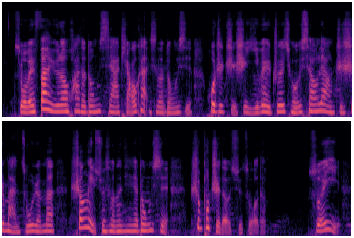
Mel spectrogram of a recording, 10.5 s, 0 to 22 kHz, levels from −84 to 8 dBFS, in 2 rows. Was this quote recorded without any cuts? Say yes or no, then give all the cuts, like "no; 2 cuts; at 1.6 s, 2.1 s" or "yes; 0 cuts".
yes; 0 cuts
